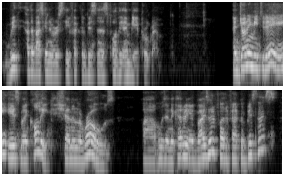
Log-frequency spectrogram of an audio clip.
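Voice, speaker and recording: A man with a slight rasp from a cold hosts an online info session, friendly, with lots of ums and restarts. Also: fairly high pitch. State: getting over a cold, a bit raspy. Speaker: webinar host, recruitment manager. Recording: dull lo-fi webinar audio.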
